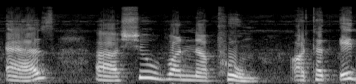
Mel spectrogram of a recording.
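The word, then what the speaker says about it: สุวรรณภูมิ: এটা পাস্ট টেন্সে আছে দ নেম সুবর্ণভূমি ইজ প্রোনাউন্সড এজ সুবর্ণাফুম অর্থাৎ এই যে সুবর্ণভূমি নামটা এটা সুবর্ণাফুম নামে উচ্চারিত য় প্রনাউন্স মানে হচ্ছে উচ্চারিত হওয়া।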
